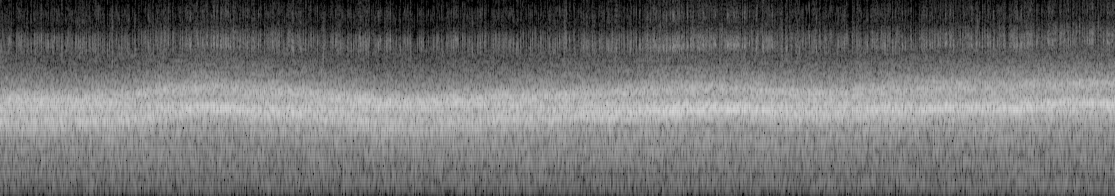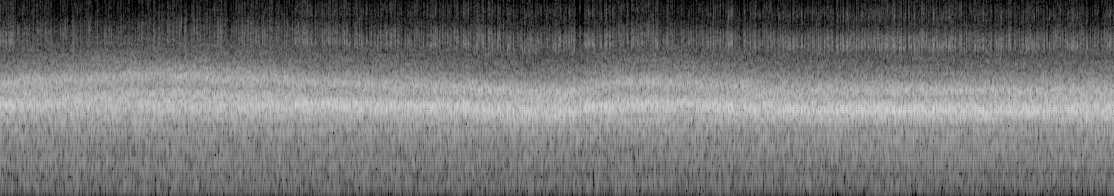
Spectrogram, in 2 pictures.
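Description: A loud, steady hiss-like drone whose pitch wavers slowly up and down, an ambient sound bed with no distinct events in it.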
